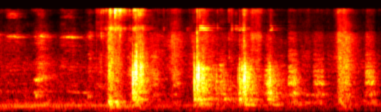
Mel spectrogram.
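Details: Sheru the pet dog panting: soft, noisy breathy puffs roughly every half second, some with a faint whiny tone, close to the microphone indoors, with a low hum underneath and a brief murmur of speech.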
